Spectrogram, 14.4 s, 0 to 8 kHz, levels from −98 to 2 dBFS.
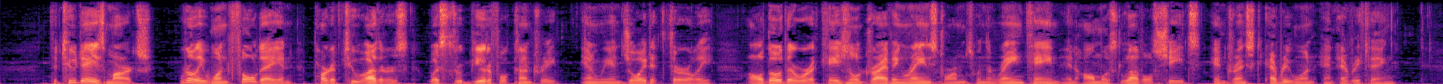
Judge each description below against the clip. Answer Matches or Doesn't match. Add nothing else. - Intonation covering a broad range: Doesn't match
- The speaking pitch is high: Doesn't match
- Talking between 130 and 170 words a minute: Doesn't match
